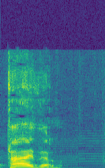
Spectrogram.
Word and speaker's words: Tidal: MQA lo pone en este momento en la cima una empresa que se sirve Tidal y se pronuncia Tidal.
